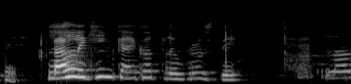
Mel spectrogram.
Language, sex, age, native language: Icelandic, male, 10, Icelandic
